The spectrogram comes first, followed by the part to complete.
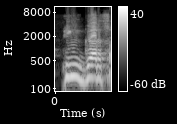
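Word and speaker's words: fingers: झालं फिन आणि जर्स फिन जर्स किंवा फिंगर्स हा जी चा फिंगर्स असा होतो ज होत नाही फिंगर्स म्हणजे अनेक वचन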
